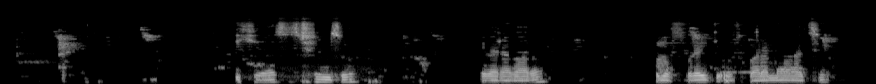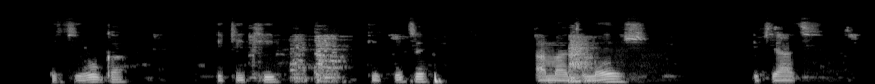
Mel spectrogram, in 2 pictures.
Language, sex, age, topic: Rundi, female, 25-35, education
